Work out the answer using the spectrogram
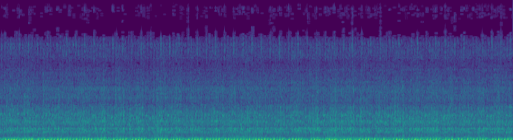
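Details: Motorcycle clutch with new plates, new springs and new cover gasket, idling: loud, uneven metallic clatter of about three knocks a second under the idle beat. It is louder with slightly more revs and vanishes when the clutch lever is pulled. Suspected primary/secondary gear play, not confirmed.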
